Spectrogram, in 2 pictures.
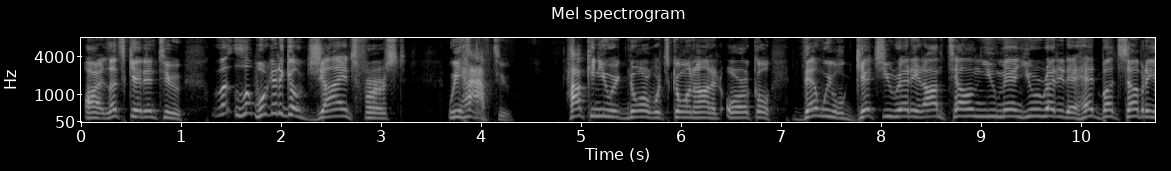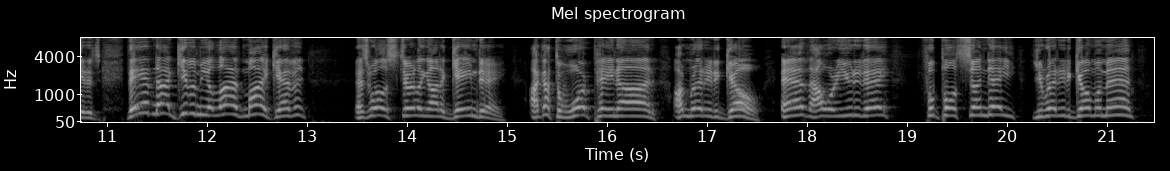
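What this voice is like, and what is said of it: Loud, high-energy shouting. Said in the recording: “You can tell me to stop screaming if you want. ... keep up the energy”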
